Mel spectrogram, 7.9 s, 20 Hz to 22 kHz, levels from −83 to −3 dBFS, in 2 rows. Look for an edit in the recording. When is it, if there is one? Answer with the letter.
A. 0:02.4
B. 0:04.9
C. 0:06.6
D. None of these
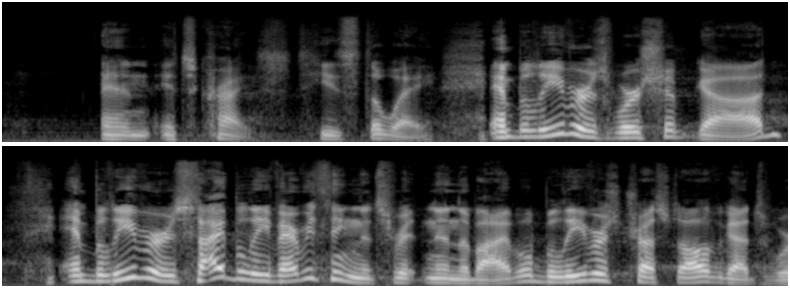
B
